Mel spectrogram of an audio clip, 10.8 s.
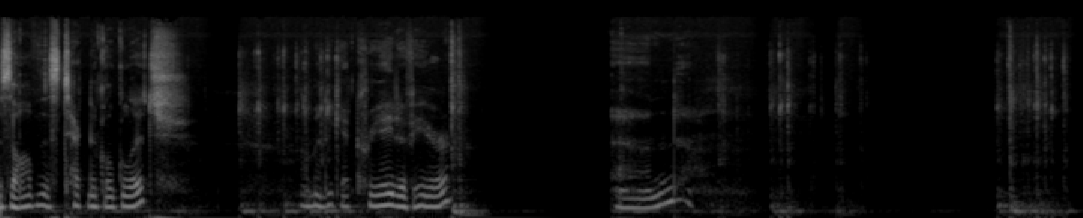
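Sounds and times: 
speech: 0.0 - 1.9, 3.0 - 4.7, 6.1 - 7.0
computer keyboard keys pounded furiously: 2.4 - 3.4, 7.2 - 8.7, 10.0 - 10.8.

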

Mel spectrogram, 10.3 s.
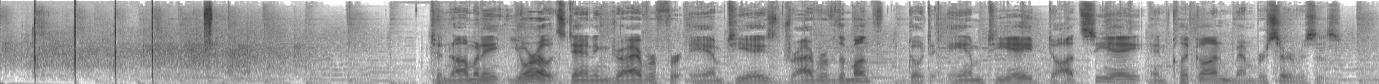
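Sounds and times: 
sharp hand claps: 0.0 - 2.7
speech: 3.2 - 10.3.

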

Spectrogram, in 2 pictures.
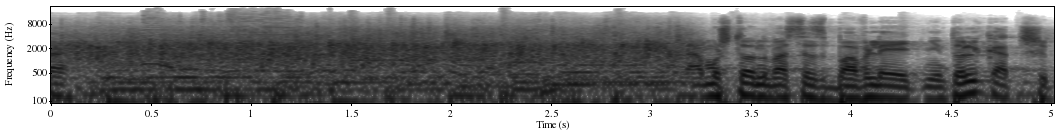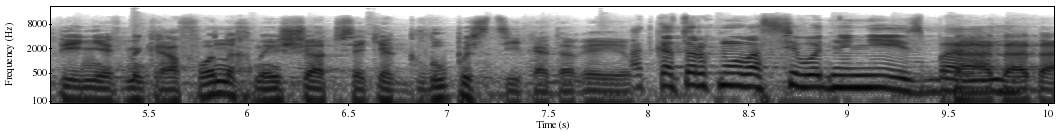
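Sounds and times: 
audience applause: 0.0 - 3.4
speech: 3.2 - 10.0.

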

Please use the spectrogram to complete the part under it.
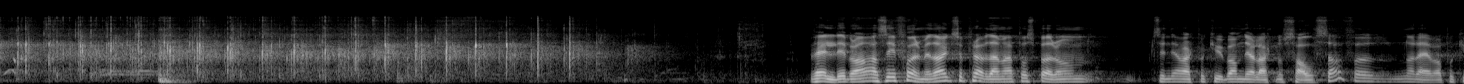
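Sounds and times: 
audience applause: 0.0 - 6.6
speech: 8.1 - 11.0, 11.6 - 14.6.

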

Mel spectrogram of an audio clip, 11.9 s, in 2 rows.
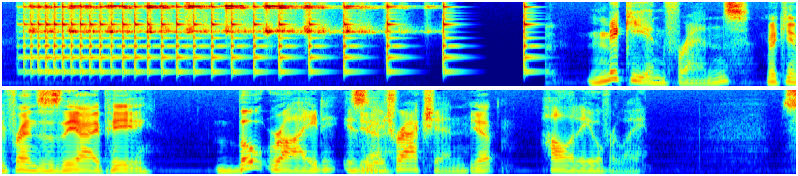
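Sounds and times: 
chime: 0.0 - 4.2
prize wheel spinning: 0.0 - 4.2
speech: 4.4 - 10.8.

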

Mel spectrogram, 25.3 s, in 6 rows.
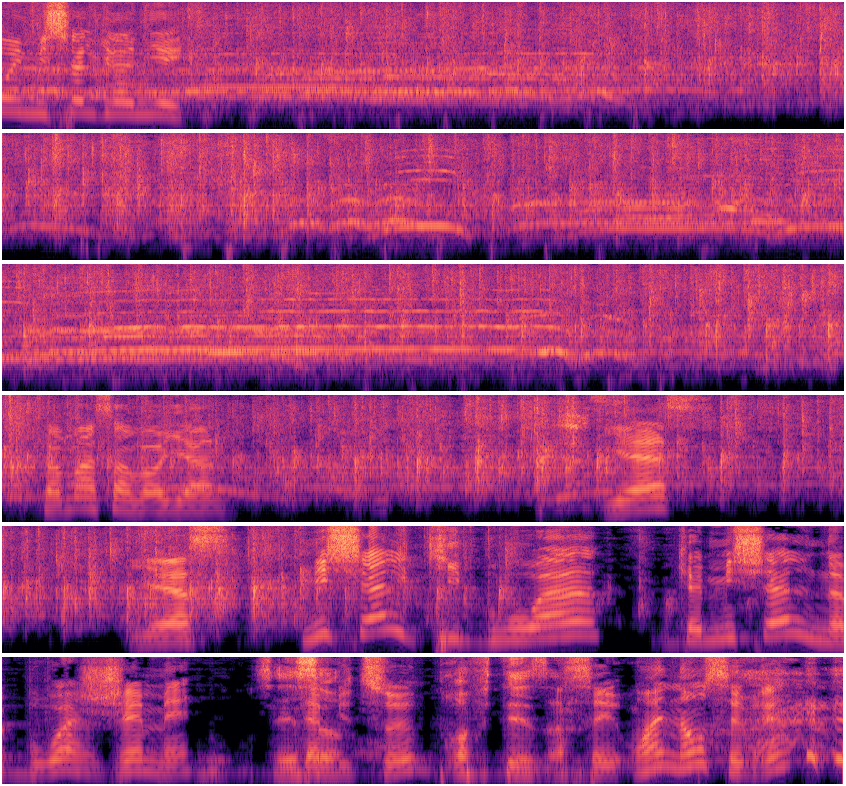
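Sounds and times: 
audience applause: 0.0 - 20.2
speech: 0.1 - 1.8, 12.8 - 13.8, 15.6 - 16.1, 17.5 - 25.2
laughter: 24.7 - 25.2.

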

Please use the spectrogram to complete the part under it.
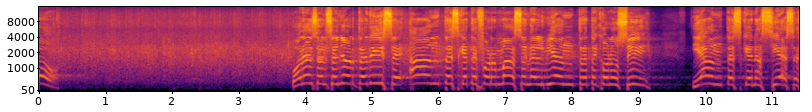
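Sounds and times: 
audience applause: 0.0 - 7.4
speech: 3.8 - 9.2, 9.8 - 11.3.

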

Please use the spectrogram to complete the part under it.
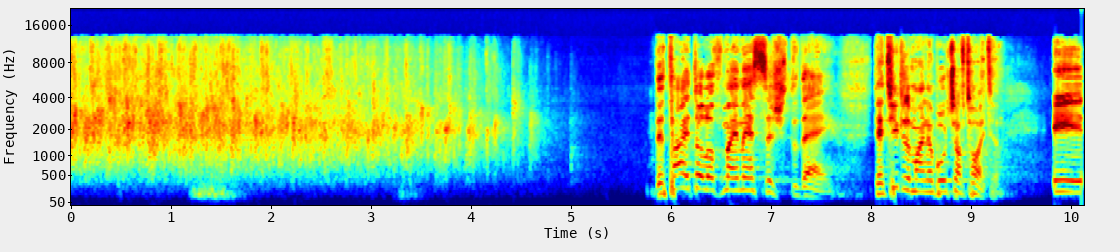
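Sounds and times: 
audience applause: 0.0 - 4.8
speech: 5.9 - 10.1.

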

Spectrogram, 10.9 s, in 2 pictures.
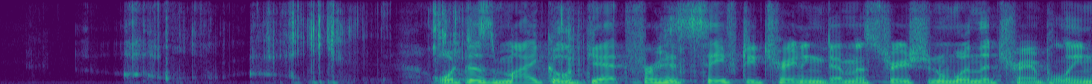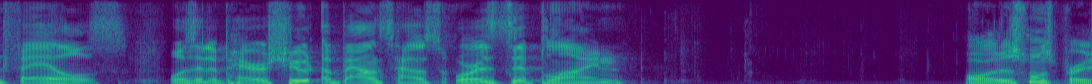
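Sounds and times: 
crunchy snack being chewed: 0.0 - 3.1, 8.6 - 10.3
speech: 2.2 - 8.7, 10.3 - 10.9.

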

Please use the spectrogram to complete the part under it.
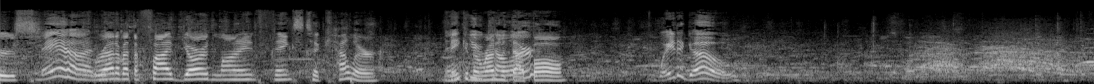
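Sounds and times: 
speech: 0.0 - 5.8, 6.6 - 7.6
Charger fans screaming: 8.8 - 10.9.

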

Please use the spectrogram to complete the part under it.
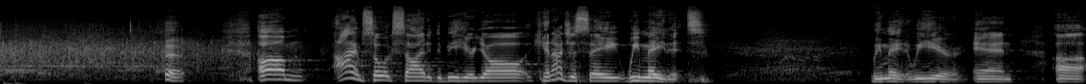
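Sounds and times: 
audience applauding at a lively talk event: 0.0 - 3.6
speech: 1.6 - 7.2, 8.7 - 10.8.

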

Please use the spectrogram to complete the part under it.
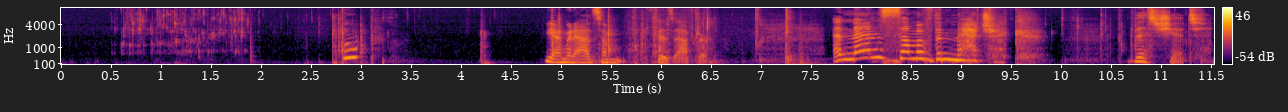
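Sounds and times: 
cranberry juice pouring with a bubbly gurgle: 0.5 - 2.4
speech: 4.8 - 6.6, 7.7 - 9.5, 10.8 - 11.5.

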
